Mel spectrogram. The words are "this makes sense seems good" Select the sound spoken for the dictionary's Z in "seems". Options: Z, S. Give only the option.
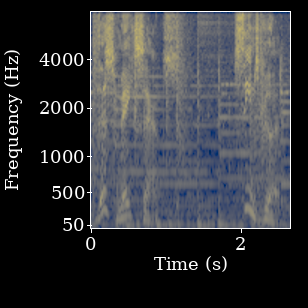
Z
